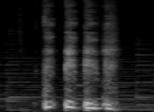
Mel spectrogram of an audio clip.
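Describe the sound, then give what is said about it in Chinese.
Someone clears their throat in four quick, rasping bursts in a steady rhythm. The sound is fairly loud and stands alone, with no talking around it. “他微微清了清嗓子，努力的定了定神，想掩饰住自己之前的那个情绪，也为了在这样片刻的时间内，想出一个怎样的开场白。”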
